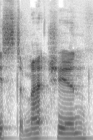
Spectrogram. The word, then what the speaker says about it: Stomachion: I really want to say Stomachion, but I think the correct pronunciation is Stomachion.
